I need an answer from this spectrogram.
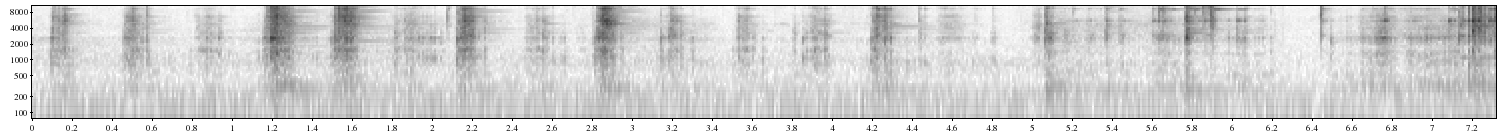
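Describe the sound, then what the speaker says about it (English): The primary clutch bolt on a 2017 Polaris Ranger 1000 XP is removed, giving a close series of quick metallic ratcheting clicks and clinks in irregular bursts, with quiet gaps between them. "After loosening the bolt by your preferred method, remove the primary clutch bolt."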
